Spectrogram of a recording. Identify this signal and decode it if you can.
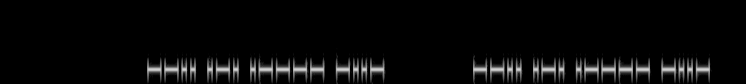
Morse code, heard as a keyed tone, about 28 wpm, 700 Hz. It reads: ZR1X ZR1X
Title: DXCC-100 Call Signs - 4 Characters - Repeated 2x - 28wpm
